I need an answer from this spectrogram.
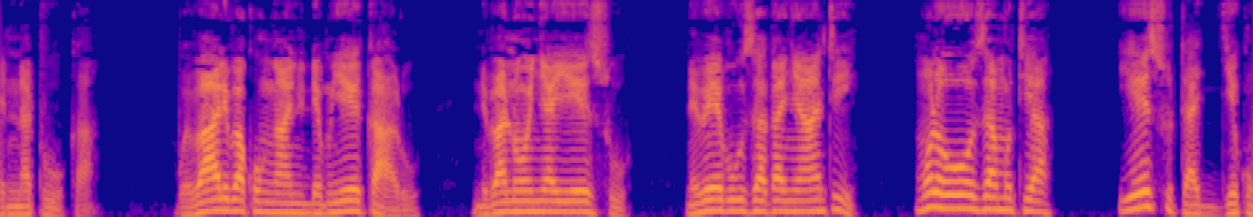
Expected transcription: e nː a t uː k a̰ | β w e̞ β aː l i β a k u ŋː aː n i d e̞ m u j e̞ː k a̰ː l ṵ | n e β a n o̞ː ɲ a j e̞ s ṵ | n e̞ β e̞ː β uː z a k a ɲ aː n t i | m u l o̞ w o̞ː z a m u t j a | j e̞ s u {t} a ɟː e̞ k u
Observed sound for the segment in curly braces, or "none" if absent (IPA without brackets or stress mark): t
